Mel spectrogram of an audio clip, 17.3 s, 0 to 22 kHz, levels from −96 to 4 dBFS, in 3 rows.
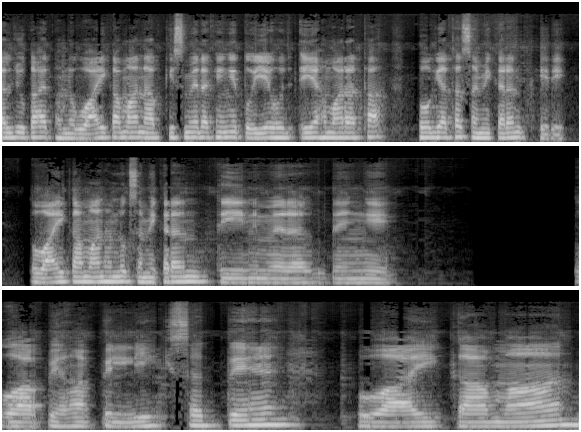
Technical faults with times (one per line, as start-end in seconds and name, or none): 7.46-17.31 time-stretched section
